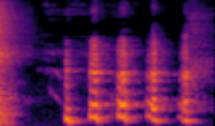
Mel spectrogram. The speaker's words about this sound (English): Excuse me. Bless you.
